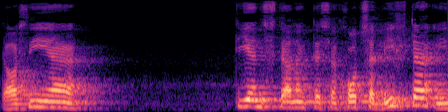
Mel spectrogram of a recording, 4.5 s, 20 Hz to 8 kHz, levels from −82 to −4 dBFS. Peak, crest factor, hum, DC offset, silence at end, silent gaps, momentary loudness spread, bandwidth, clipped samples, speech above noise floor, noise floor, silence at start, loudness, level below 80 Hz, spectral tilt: -4 dBFS; 16 dB; none; under 0.1%; 0 s; none; 6 LU; 8 kHz; under 0.1%; 40 dB; -59 dBFS; 0 s; -20 LUFS; -68 dBFS; -7.5 dB/octave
